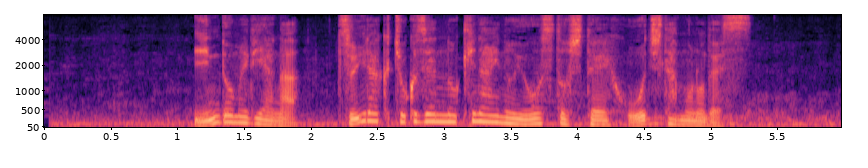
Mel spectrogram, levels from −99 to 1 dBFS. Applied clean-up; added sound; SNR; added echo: none; none; none; none.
